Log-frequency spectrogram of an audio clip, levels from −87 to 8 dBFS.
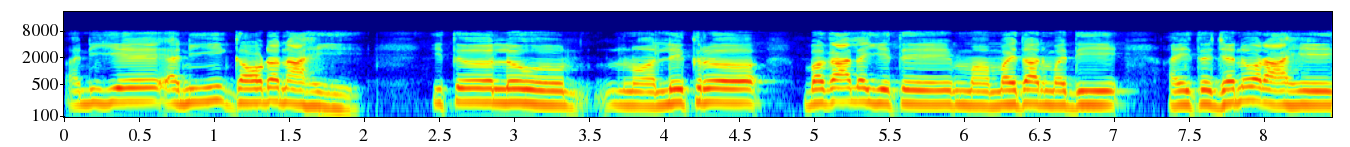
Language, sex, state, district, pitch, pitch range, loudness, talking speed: Marathi, male, Maharashtra, Aurangabad, 195 Hz, 180-205 Hz, -14 LUFS, 120 wpm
